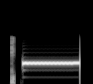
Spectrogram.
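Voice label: Police District Dispatch, p25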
